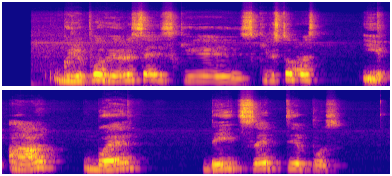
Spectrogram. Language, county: Lithuanian, Klaipėda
